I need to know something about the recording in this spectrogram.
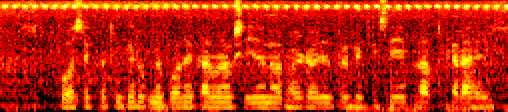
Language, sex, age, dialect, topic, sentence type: Magahi, male, 18-24, Central/Standard, banking, statement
